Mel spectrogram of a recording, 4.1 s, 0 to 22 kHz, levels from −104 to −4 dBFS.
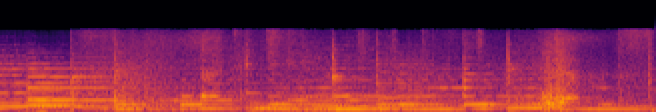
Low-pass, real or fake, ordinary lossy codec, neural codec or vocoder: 7.2 kHz; fake; none; codec, 16 kHz, 0.5 kbps, X-Codec, HuBERT features, trained on general audio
